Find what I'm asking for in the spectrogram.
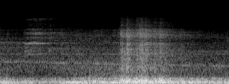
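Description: Steady loud rumble of a passing train at a crossing in Illinois, with a continuous low roar and a brief higher hiss in the middle.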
